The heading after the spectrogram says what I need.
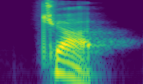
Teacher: Make a stop T. Stop the air. Jot. Link to the next sound.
